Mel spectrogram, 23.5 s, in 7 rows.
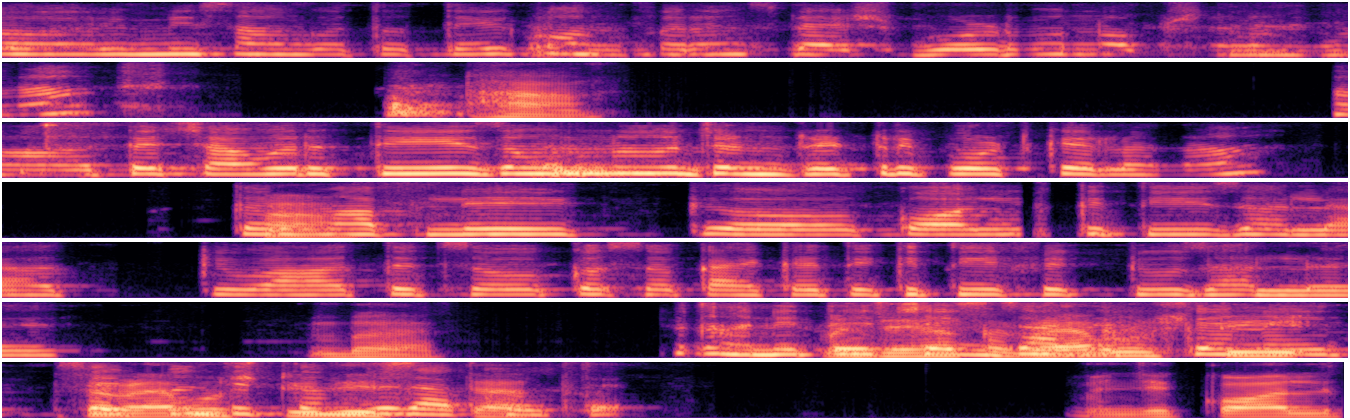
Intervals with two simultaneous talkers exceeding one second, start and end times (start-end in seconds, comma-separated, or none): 18.9-21.3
